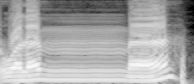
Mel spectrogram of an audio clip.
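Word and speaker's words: وَلَمَّا: jaahum pada lafal walamma usahakan kita menahan daripada bunyi suara mim. Karena di sini dilihat mimnya berharakat tasydid. Apabila ada mim berharakat tasydid, maka ia kita namakan dengan bacaan ghunah. Cara membacanya adalah ditahan suara mnya sepanjang dua harakat.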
